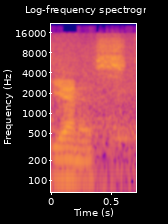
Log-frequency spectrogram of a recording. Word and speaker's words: Janus: See, I always hear him pronounce it Yanis. He does, with a Y yeah.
